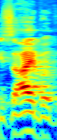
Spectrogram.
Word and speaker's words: Ziba: Now I've always heard Ziba, but my self-pronouncing Bible says it's a long I. So I guess I'm going to say Ziba this morning.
